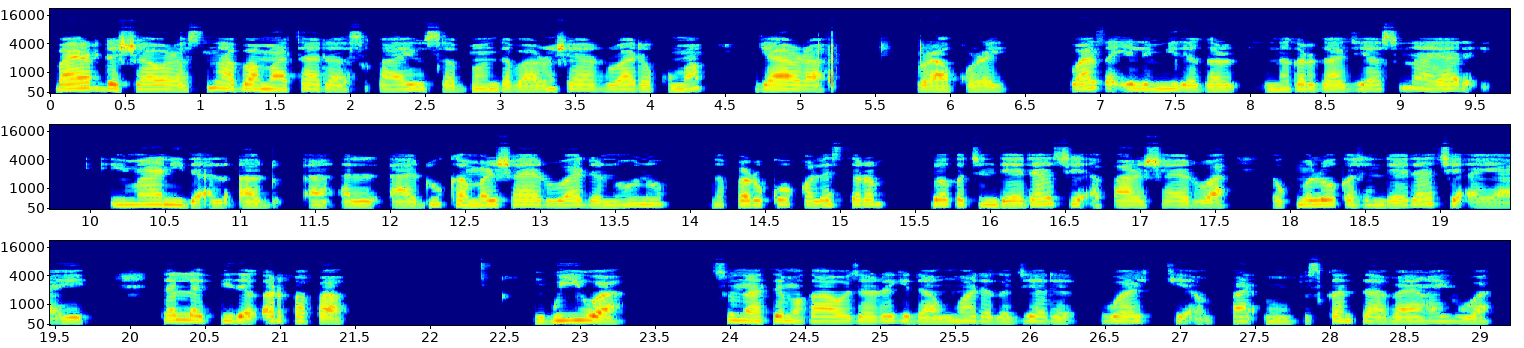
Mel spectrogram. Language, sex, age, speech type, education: Hausa, female, 46-60, spontaneous, tertiary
